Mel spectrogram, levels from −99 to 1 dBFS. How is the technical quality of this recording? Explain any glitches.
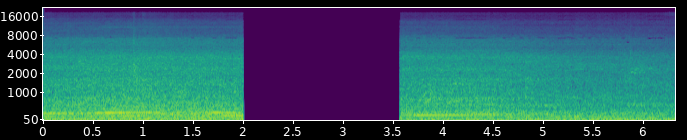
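The recording has one clear glitch: an audio dropout to silence from 2.00 to 3.56 s. For about 1.56 s the sound cuts off abruptly to dead digital silence and then returns mid-flow, most likely because the input signal was briefly lost while recording continued. Unlike a quiet passage or a noise gate closing, the gap has no room tone or fade at either edge, and whatever sounded during it is missing.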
